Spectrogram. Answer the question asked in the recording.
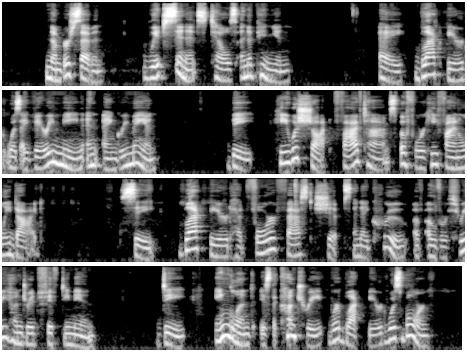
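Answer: A: Blackbeard was a very mean and angry man.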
